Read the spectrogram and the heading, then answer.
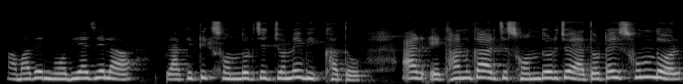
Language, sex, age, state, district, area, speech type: Bengali, female, 45-60, West Bengal, Nadia, rural, spontaneous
